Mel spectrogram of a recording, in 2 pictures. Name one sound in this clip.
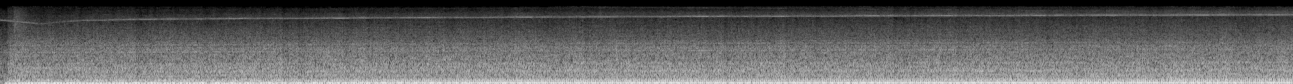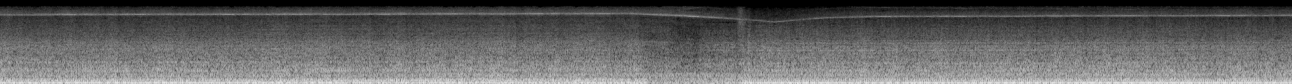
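A high engine whine rises slowly.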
